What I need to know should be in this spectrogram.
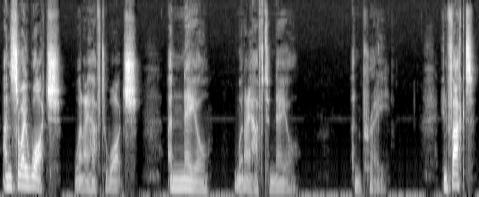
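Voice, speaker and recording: Male reader for dark short fiction, mid-pitched, unhurried and grave, measured delivery. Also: creaky. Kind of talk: scripted first-person horror narration.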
